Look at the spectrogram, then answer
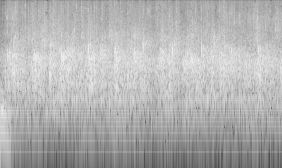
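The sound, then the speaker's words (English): An Intelligence Squared debate audience claps steadily throughout, a dense, even patter of many hands filling the whole stretch at a fairly loud level with no voices on top. “I will not interrupt an applause line for Intelligence Squared.”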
